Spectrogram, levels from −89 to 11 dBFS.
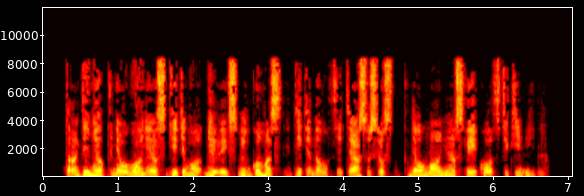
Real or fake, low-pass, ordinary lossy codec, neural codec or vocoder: fake; 10.8 kHz; MP3, 32 kbps; codec, 44.1 kHz, 1.7 kbps, Pupu-Codec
